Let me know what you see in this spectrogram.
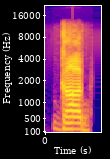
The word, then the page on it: garb: Indian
